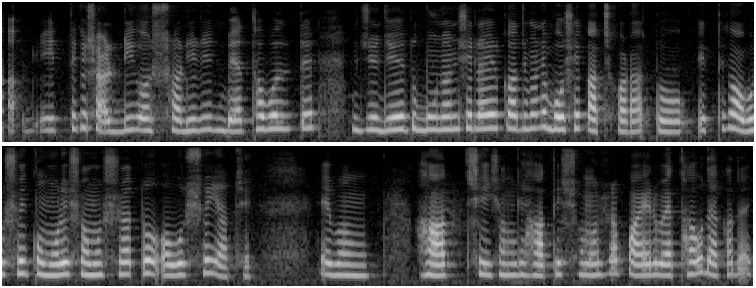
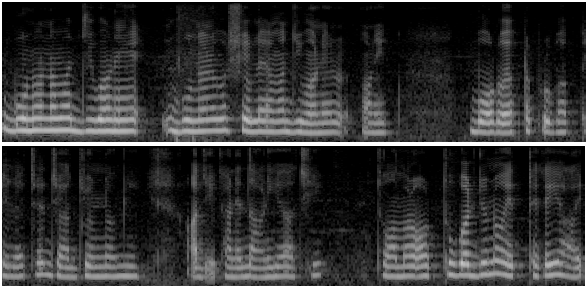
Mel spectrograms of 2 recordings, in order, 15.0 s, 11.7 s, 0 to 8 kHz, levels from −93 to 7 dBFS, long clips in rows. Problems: none marked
